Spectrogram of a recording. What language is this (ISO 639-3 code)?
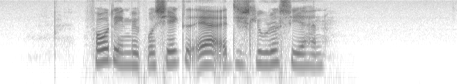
dan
